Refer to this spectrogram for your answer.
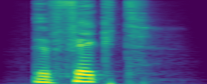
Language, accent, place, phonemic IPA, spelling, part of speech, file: German, Germany, Berlin, /ɛˈfɛkt/, Effekt, noun, De-Effekt.ogg
- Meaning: effect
